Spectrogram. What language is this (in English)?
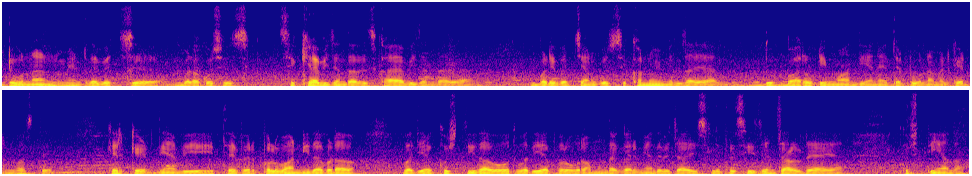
Punjabi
